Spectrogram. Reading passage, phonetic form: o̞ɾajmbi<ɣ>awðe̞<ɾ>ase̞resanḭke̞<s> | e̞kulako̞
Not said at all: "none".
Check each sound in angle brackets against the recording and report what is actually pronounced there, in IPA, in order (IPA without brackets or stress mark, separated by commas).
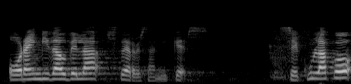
ð, l, sː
